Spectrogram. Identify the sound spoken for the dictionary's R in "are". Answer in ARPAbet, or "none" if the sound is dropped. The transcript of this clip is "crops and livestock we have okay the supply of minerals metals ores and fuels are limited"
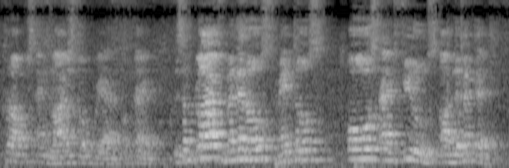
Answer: R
